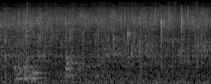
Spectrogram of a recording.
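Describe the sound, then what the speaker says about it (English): Chile relleno peppers frying in hot oil in a pan, giving a steady, close broadband sizzle with a few small pops and crackles, no voices. "As you can see, they're frying up just nicely"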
